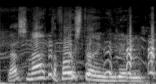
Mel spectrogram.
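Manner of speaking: loud laughing delivery of a joke; laughing punchline. Real, not acted. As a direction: deliver the zinger while cracking up. Punchline told through laughter.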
